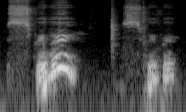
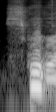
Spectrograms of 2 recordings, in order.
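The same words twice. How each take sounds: First: "Scribber?" tried out with an unsure rise; testing how "Scribber?" sounds, asking; unsure pronunciation. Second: "Scribber." said firmly with a falling end; committing to "Scribber." as the final answer; settled pronunciation. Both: Real, not acted. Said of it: "I'm hoping I'm pronouncing that publisher name right".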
